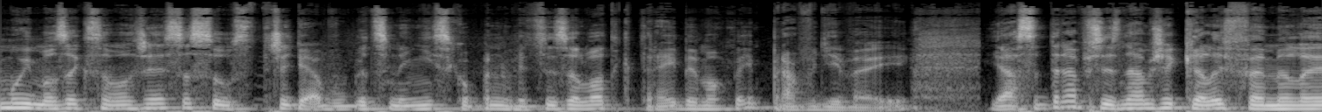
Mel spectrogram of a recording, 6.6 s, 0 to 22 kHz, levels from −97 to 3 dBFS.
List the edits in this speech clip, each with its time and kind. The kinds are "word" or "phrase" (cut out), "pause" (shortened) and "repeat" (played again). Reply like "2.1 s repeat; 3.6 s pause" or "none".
1.5 s phrase; 4.9 s pause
